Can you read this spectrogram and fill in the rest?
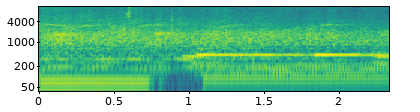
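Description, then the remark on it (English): An audience claps in steady, dense applause of appreciation in the morning, with sustained low keyboard tones holding underneath; no one speaks. “Why don't we just give him a hand clap of appreciation here this morning?”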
